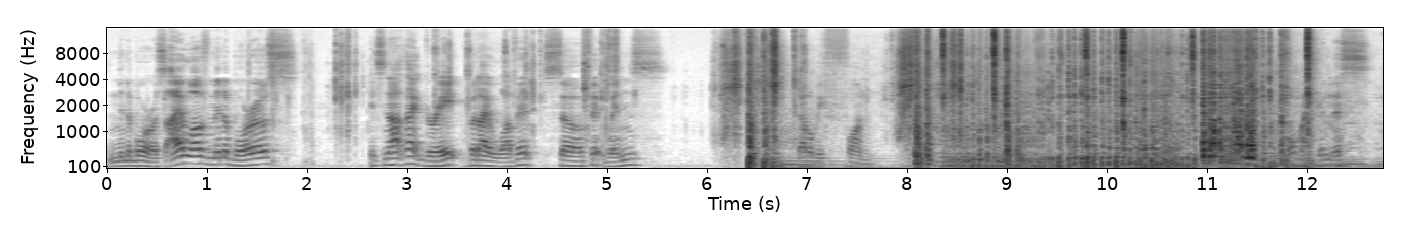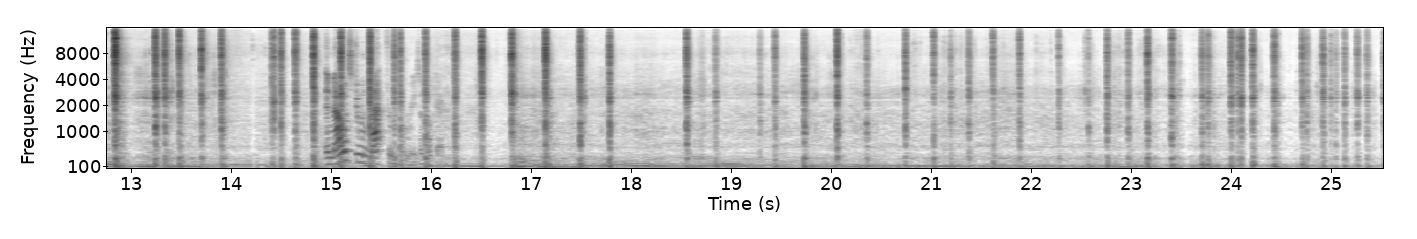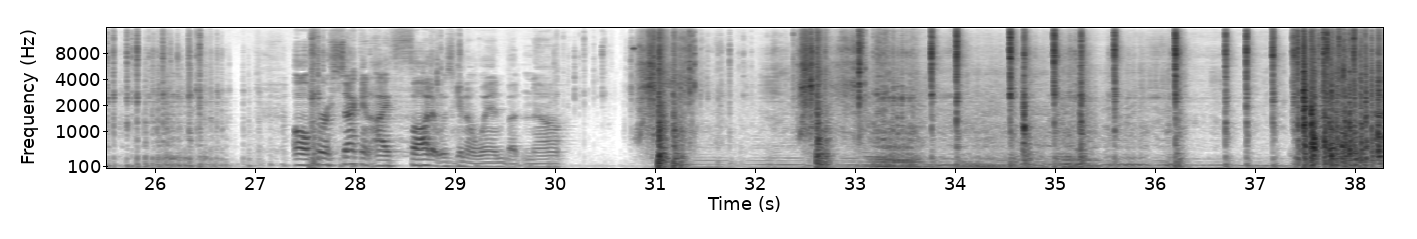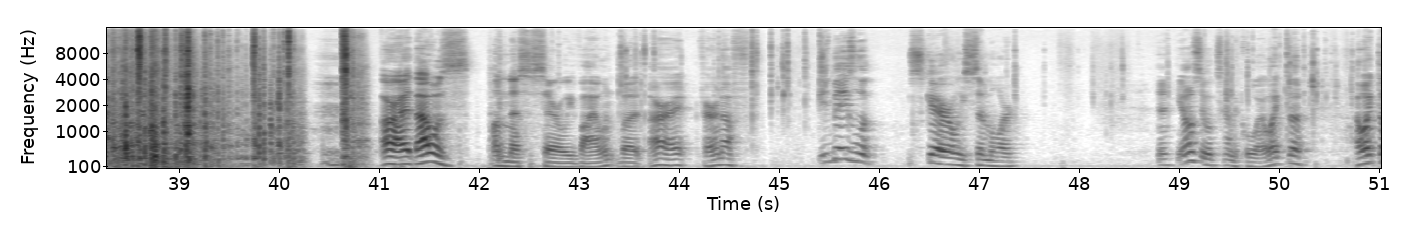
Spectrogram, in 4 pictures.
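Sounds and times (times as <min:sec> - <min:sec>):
spinning tops clacking together: 0:06.1 - 0:07.0, 0:07.7 - 0:26.8, 0:30.7 - 0:40.9
click of top being handled: 0:44.7 - 0:45.5.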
